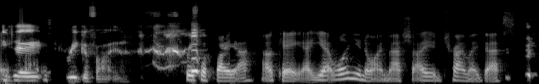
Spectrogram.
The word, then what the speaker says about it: DJ Freak Fire: Say it like DJ Freak Fire. Freaky Fire. Okay. DJ Freak Fire.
